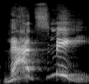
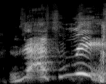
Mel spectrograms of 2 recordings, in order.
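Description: First: A put-on nasal voice, spoken clearly. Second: A put-on nasal voice, muffled as if by a thumb. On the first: "in his Gilbert Godfrey voice" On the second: "He'll do it with his thumb in his mouth"

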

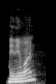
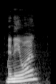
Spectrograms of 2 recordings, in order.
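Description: The two takes are said the same way.

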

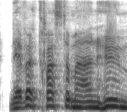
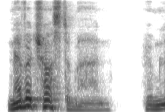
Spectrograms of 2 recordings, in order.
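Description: First: It is said in a Glaswegian accent. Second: It is said in the speaker's normal accent. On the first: The speaker calls it right. "I can do it in Glaswegian" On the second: The speaker calls it wrong. "You can't do a Billy Connolly in your normal voice"

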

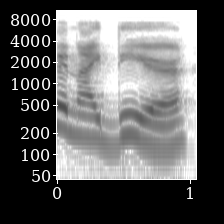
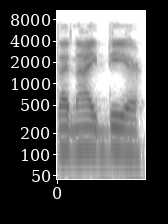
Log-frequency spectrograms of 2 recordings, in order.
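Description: First: It is said in a New York accent. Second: It is said in a neutral accent.

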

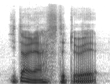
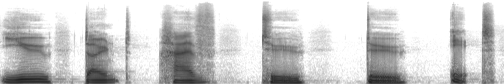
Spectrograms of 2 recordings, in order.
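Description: First: 'Have to' is reduced to 'hafta' with an f. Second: 'Have to' is said fully with a v sound. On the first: This is how it is said in real, natural speech. "But in the jungle, that would be, ... you've almost got like a f sound there" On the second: This is the careful, textbook way of saying it. "That would be the greenhouse version"

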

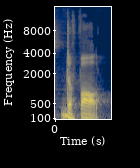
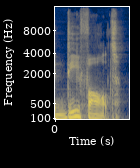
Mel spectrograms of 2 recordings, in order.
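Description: First: It is said with a standard pronunciation. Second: It is said with a Southern pronunciation. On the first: This is how it is said when talking about loans. "anytime I've heard this in conversation on a loan, it's always default" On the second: This is the everyday regional way of saying it. "I'm from the South, Haley, and most of the time we say default"

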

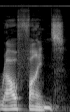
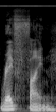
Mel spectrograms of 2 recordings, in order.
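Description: First: The first name sounds like 'Ralph' with an L. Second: The first name sounds like 'Rafe' without an L. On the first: The speaker calls it wrong. "It's not Ralph Fiennes" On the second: The speaker calls it right. "It's definitely Rafe"

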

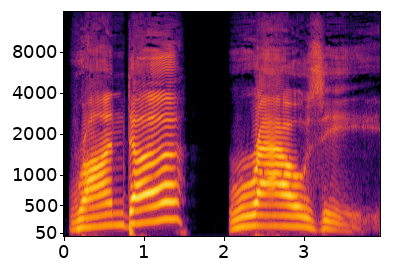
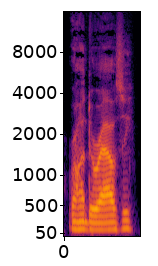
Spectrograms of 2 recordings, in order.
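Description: First: It is said louder and more slowly. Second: It is said at normal loudness and pace.

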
